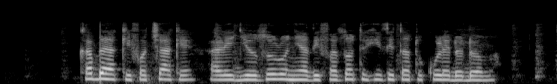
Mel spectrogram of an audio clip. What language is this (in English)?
Swahili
